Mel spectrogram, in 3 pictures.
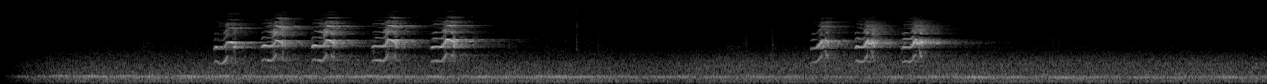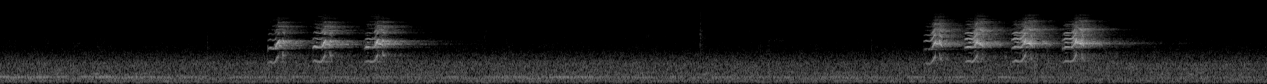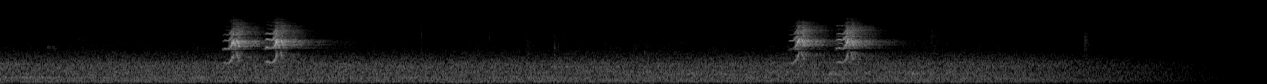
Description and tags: Tawny Owl - Female
A night field-recording of a Female Tawny Owl.
Tawny, Owl, Night-time, Kewick, Ambience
